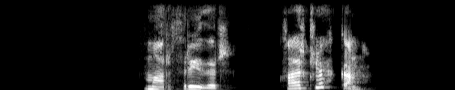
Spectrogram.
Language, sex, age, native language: Icelandic, female, 50-59, Icelandic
